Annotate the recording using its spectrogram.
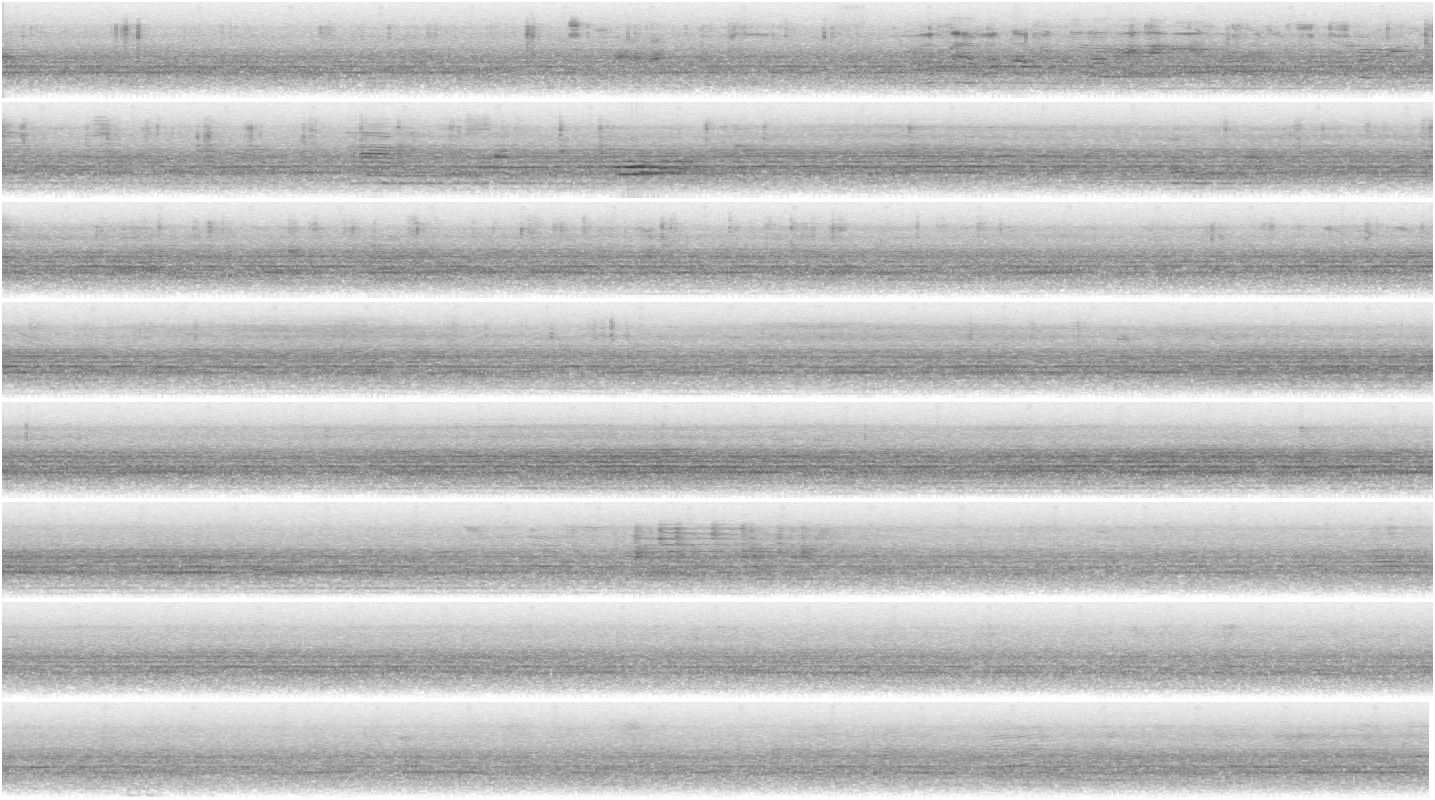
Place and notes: Maribor, Slovenia - one square meter: metal and concrete gate
a metal grid within a concrete gate divides one section of the parking lot from the other. it vibrates with the wind and captures surrounding sounds. recorded with contact microphones. all recordings on this spot were made within a few square meters' radius.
